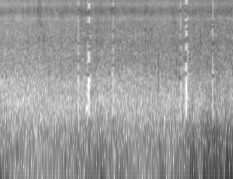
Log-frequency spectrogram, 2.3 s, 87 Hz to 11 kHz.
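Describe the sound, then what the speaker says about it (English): Hurricane Irma lashes Naples, Florida, with constant rain and gusting wind, a dense, roaring wash of noise that surges louder toward the end. "The wind is picking up. The gusts are measured in excess of 70 miles an hour. The rain has been constant."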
